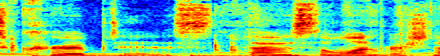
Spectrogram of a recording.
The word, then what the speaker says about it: Charybdis: It's Charybdis. That was the one version I couldn't pronounce.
